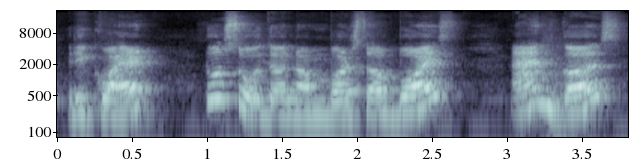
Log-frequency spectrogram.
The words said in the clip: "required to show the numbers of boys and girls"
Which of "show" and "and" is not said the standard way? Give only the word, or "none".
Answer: show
